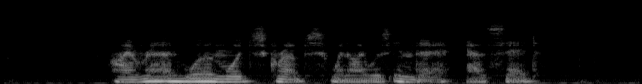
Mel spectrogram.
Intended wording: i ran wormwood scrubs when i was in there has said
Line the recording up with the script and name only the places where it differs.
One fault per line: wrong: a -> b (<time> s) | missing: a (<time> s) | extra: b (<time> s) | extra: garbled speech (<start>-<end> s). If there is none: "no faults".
no faults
